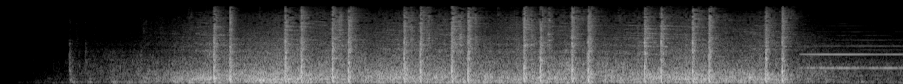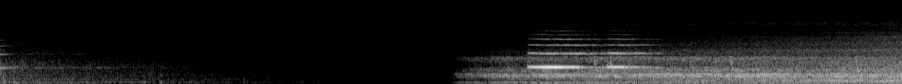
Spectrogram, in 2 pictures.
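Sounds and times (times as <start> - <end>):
train rumbling: 0.5 - 11.5, 13.6 - 18.0
wheels clacking on rail joints: 0.7 - 8.0
train horn: 8.0 - 9.7, 14.2 - 15.8.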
